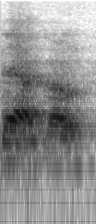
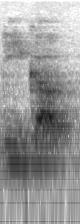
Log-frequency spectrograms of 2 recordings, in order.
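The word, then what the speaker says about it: Déagol: Despite the spelling and accent, my father himself did not pronounce these names as Smeagol and Deagol, but as Smeagol and Deagol.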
